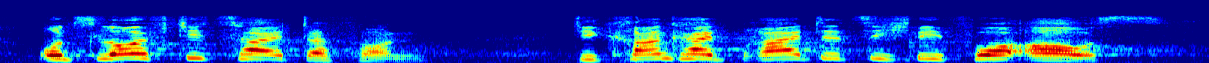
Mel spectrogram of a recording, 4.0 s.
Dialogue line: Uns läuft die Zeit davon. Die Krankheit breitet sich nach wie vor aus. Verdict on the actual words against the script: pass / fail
fail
